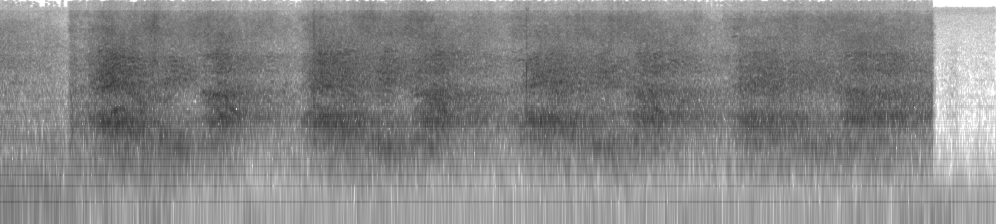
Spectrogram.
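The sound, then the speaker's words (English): A large crowd at a campaign-style rally chants the initials of Alexandria Ocasio-Cortez in unison, a loud rhythmic two-part shout repeated about five times at a steady pace, roaring and echoing before cutting off abruptly. “Take a look at the crowd when Donald Trump Jr. appeared at a campaign-style rally for his dad earlier this week.”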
